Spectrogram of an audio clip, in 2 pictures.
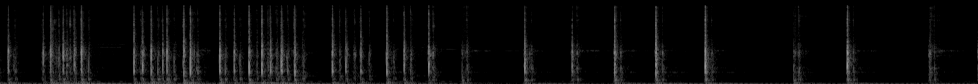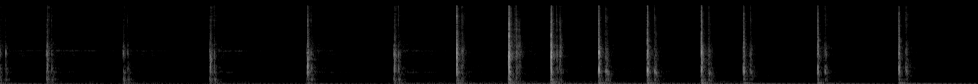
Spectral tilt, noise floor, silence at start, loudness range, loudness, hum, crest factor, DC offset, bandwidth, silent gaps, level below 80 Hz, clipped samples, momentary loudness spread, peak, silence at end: -0.5 dB/octave; -71 dBFS; 0 s; 13 LU; -38 LUFS; none; 36 dB; under 0.1%; 17 kHz; none; -62 dBFS; under 0.1%; 18 LU; -4 dBFS; 0.5 s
